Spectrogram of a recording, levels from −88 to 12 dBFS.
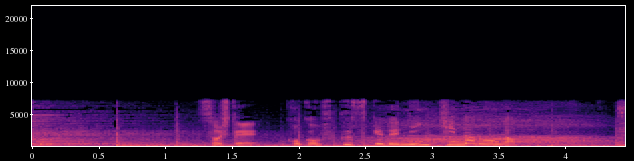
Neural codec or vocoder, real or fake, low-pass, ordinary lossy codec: none; real; 7.2 kHz; none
